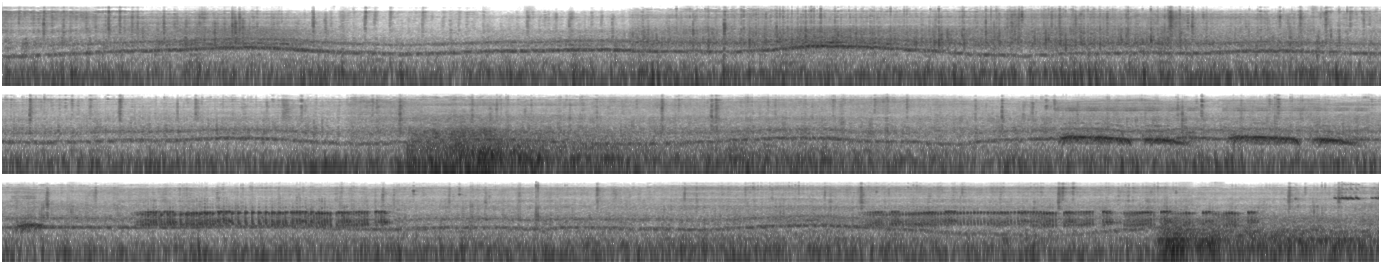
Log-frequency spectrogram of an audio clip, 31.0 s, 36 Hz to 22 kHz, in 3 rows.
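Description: A mix of looped nature sounds playing from a sleep-sounds app: a whistling tone that wavers up and down in pitch throughout, a low thump about 14 seconds in, a flurry of short chirps a little later, and two buzzing stretches in the second half.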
